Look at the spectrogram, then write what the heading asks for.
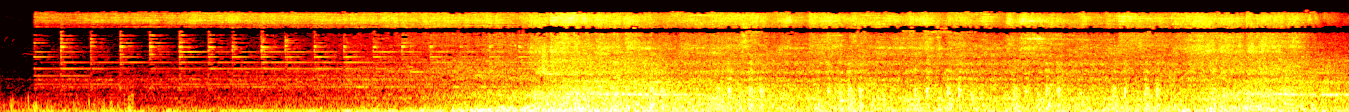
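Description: Grade-crossing bell ringing at an even rapid beat as an Amtrak Acela electric trainset approaches. The train then passes at speed close by, a loud steady rush of wheels on rail and air that builds about five seconds in and holds nearly to the end.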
